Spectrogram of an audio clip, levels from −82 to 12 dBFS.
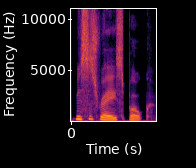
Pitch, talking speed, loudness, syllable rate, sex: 205 Hz, 140 wpm, -15 LUFS, 3.6 syllables/s, female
